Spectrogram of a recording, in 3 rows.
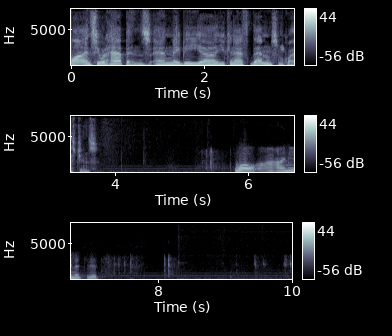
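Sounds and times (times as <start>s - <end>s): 
speech: 0.0s - 3.8s, 5.8s - 7.2s
typing on a computer keyboard while entering a phone number: 7.2s - 8.4s, 9.4s - 10.0s.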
